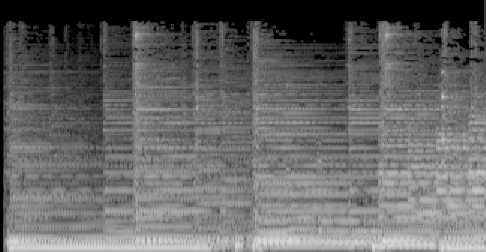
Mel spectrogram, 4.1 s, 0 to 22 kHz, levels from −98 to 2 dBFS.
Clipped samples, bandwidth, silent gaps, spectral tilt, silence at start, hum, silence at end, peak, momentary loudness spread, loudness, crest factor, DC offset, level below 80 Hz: under 0.1%; 15.5 kHz; none; -6 dB/octave; 0.05 s; none; 0 s; -4 dBFS; 4 LU; -20 LUFS; 14 dB; under 0.1%; -26 dBFS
